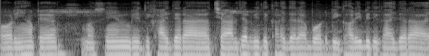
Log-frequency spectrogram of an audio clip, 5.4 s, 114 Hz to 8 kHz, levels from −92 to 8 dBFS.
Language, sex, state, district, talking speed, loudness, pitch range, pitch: Hindi, male, Punjab, Pathankot, 255 wpm, -18 LUFS, 110-115 Hz, 115 Hz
